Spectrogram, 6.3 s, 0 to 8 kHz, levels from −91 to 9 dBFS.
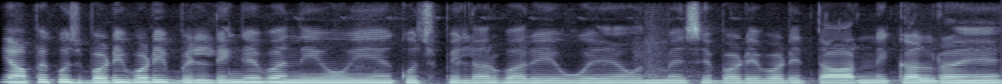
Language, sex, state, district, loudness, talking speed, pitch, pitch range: Hindi, female, Bihar, Saharsa, -15 LUFS, 240 wpm, 190 Hz, 185-195 Hz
